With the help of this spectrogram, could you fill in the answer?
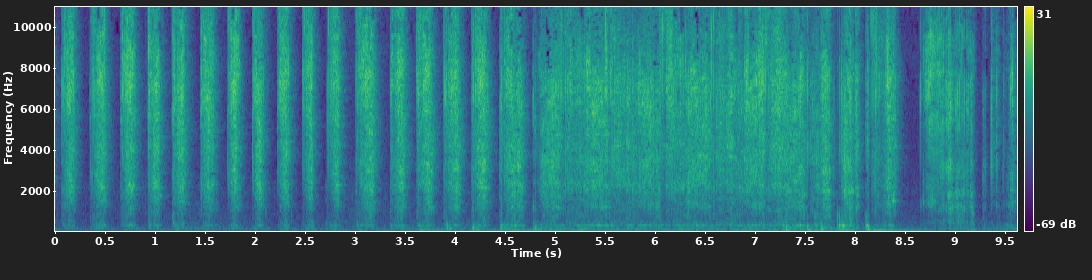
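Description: Long nails from both hands scratch a lit pink Himalayan salt candle holder, a solid salt block built to hold two candles. A rapid, steady run of separate, bright, raspy strokes blurs into continuous fast scratching, then breaks briefly before the strokes return, all high and hissy with almost no low end.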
